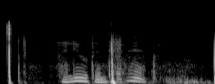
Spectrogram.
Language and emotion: Russian, positive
